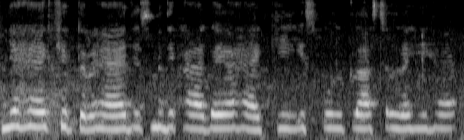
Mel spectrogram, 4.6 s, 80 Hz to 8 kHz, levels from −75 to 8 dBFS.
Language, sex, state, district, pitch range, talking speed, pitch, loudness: Hindi, female, Uttar Pradesh, Saharanpur, 255-270 Hz, 180 wpm, 260 Hz, -14 LUFS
